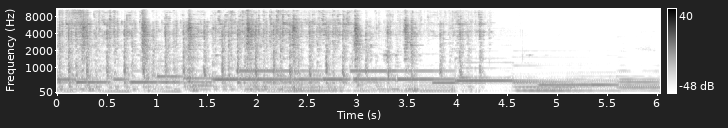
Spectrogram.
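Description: South China treadle sewing machine running with a rapid clatter while a bobbin held on a seam ripper spins against the handwheel, winding thread; the clatter stops about four seconds in. Background music with held notes plays under it.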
